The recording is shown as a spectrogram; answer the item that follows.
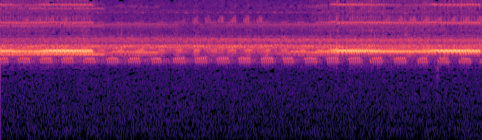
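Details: Bell crickets singing in a grassland in Japan: high, ringing tones with pulsed, tinkling trills that swell and fade. Several insects overlap, and no other sounds are heard.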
